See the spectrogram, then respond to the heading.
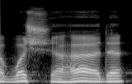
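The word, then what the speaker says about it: والشهادة: next example ہے والشہادہ، آپ یہ دیکھیے الف اور لام، یہ لام یہاں نہیں پڑھا جائے گا، یہ شین سے مل جائے گا، واو جو ہے ہو جائے گا والشہادہ، والشہادتی، اور نیکسٹ اس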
